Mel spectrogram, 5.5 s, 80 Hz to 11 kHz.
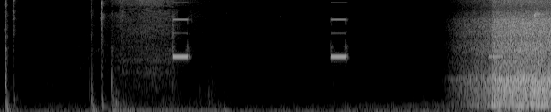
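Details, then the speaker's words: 2008 Infiniti G37, ignition on, engine off: clicks and two chimes, then the radiator fan rushes straight to maximum speed; the fan control module is fried and running in safe mode, needing replacement. "fan running on full speed or maximum speed then your radiator fan module is busted"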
